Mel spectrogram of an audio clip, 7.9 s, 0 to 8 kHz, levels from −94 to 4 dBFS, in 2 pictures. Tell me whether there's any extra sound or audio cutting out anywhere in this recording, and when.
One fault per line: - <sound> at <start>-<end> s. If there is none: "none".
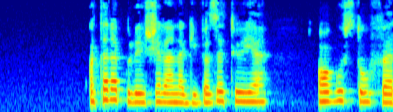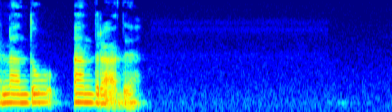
none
